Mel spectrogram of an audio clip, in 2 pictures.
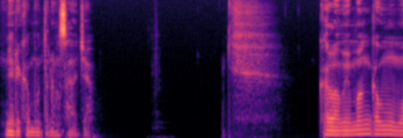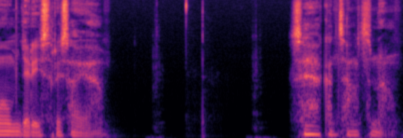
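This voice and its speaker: A man playing a smitten, suave mafia boss in an intimate ASMR romantic roleplay, teasing softly and possessively close to the microphone in a low, gravelly, breathy voice. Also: no room sound. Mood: tender, reassuring. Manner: slow, soft, flirtatious teasing with formal wording. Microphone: close studio microphone.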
